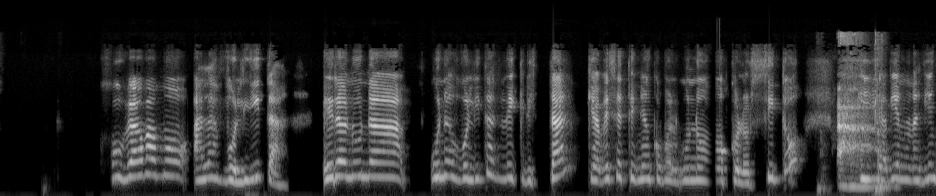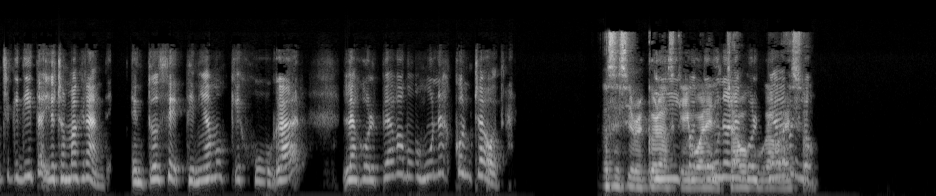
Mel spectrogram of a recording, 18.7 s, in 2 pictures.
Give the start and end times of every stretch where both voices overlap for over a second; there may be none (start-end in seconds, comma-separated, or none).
15.9-17.5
